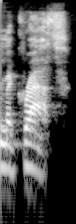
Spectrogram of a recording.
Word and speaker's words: McGrath: Alistister McGrath uh we would pronounce it McGrath in Scotland but uh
